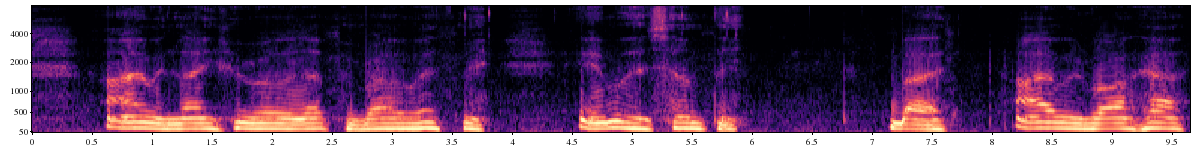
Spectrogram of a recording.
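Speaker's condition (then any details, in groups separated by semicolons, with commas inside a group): Parkinson's disease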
